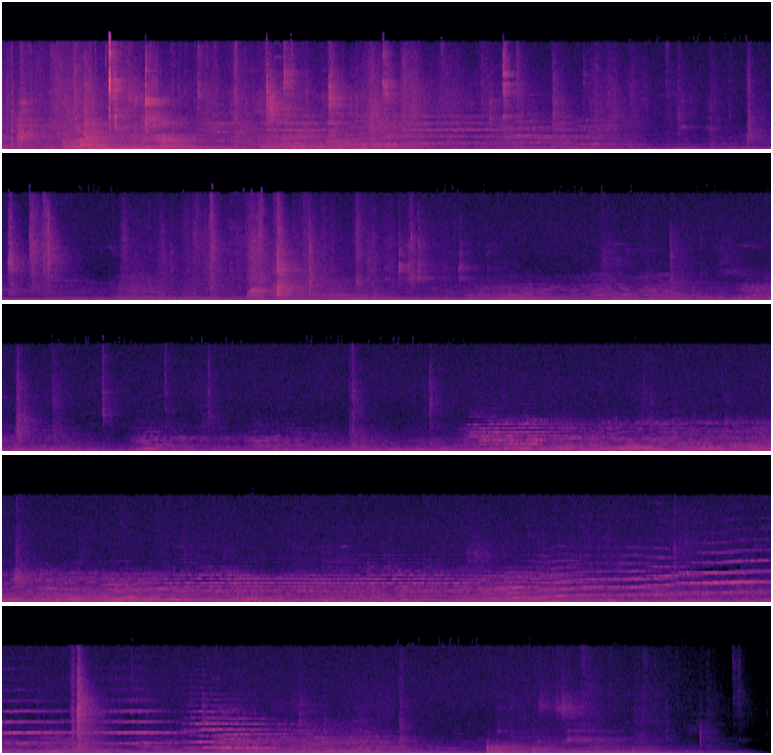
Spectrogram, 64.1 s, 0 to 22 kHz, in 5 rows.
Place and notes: Music University corridor, Vienna
corridor at the Music University, Vienna
4 June 2011, ~14:00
